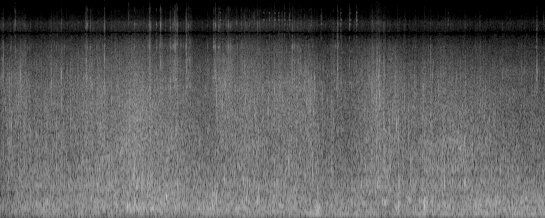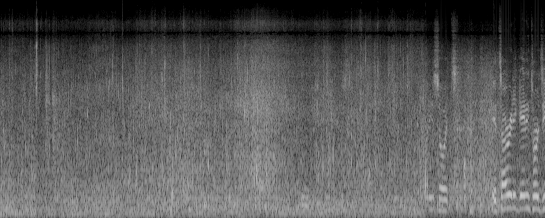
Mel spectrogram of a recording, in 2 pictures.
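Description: Small waves splash against rocks close by, with wind blowing.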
